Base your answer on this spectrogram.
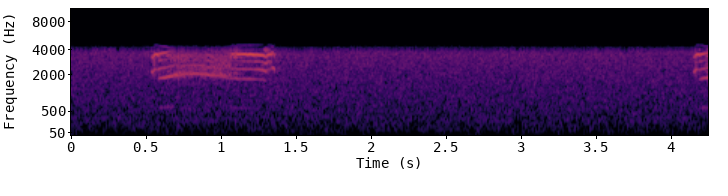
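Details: Hiccup-like noise from a squirrel near a patio: a buzzy, harmonic-rich burst lasting almost a second, then quiet hiss until a second burst begins right at the close.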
